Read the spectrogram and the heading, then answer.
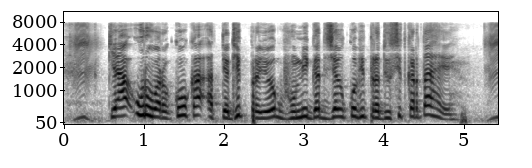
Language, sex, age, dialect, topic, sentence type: Hindi, male, 18-24, Kanauji Braj Bhasha, agriculture, statement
